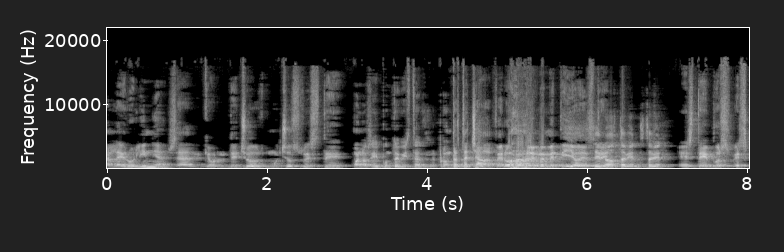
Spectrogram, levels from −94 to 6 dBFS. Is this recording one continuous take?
yes; 0 cuts

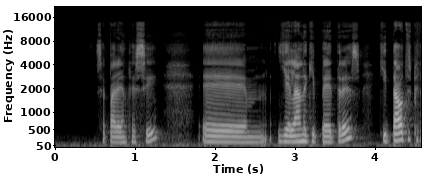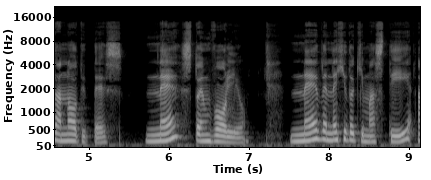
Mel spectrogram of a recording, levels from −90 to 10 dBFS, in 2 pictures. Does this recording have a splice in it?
no; 0 cuts

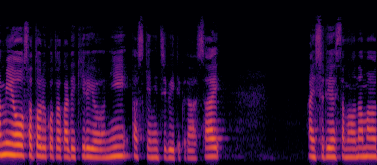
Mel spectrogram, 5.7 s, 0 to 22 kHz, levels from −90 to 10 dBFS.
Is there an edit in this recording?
yes; 1 cut; at 2.0 s

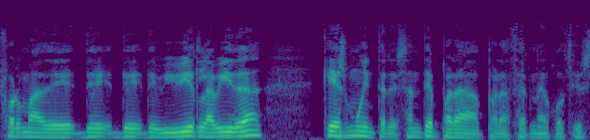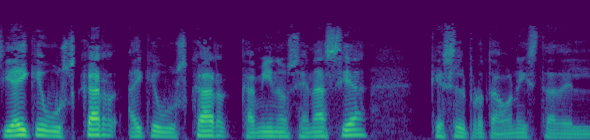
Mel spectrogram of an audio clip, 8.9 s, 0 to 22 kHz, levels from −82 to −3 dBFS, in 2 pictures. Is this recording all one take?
yes; 0 cuts

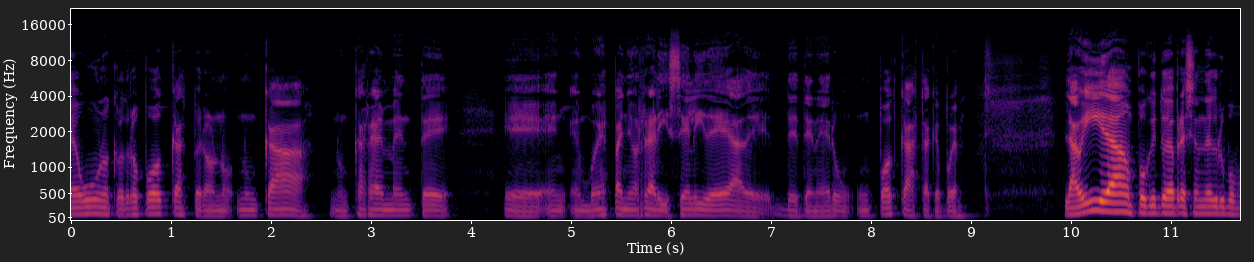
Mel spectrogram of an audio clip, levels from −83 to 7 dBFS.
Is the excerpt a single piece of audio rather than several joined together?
yes; 0 cuts

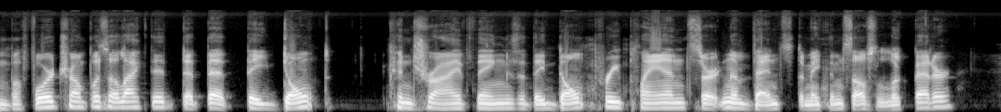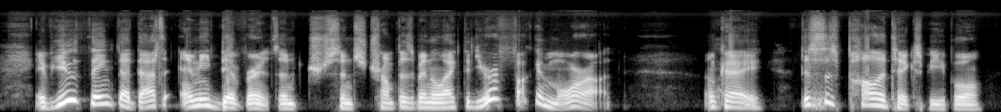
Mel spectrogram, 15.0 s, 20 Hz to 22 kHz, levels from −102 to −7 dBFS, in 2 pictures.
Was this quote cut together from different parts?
no; 0 cuts

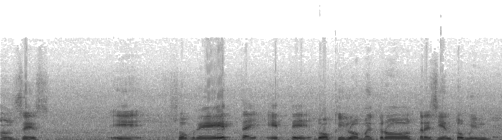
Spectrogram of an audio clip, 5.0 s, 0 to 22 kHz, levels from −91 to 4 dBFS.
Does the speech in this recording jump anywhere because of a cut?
yes; 2 cuts; at 1.7 s, 3.1 s

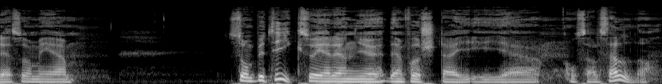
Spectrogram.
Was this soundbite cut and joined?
yes; 1 cut; at 4.7 s

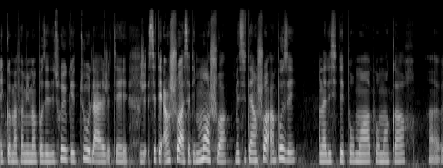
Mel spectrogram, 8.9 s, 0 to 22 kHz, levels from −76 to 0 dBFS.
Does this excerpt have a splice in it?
no; 0 cuts

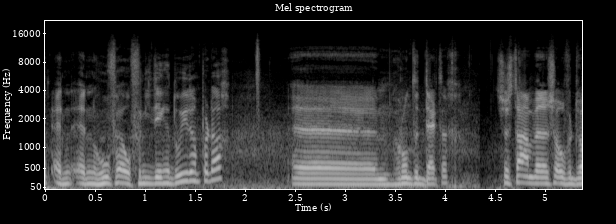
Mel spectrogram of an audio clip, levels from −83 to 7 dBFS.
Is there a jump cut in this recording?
yes; 1 cut; at 4.3 s

